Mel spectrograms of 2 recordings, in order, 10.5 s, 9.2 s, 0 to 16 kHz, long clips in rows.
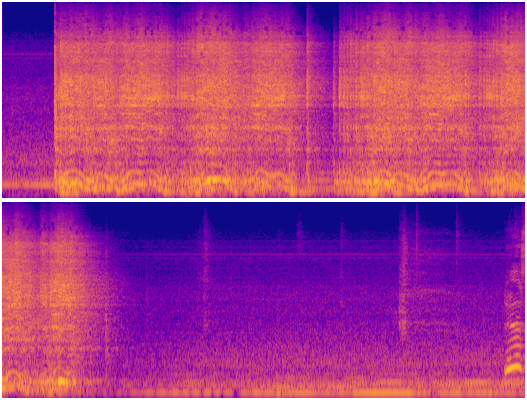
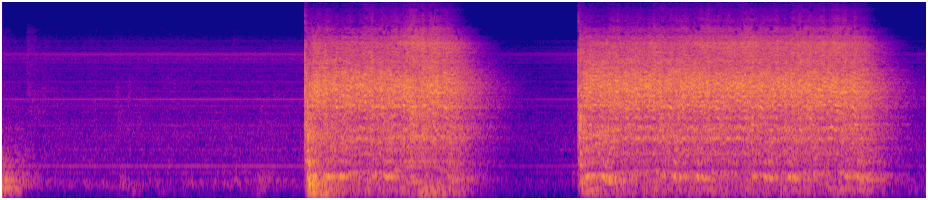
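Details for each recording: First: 1968 Mercury Cougar, first start attempt after five years of sitting: slow, labored cranking at about one and a half turns per second, never catching; the starter is dragging, and the owner suspects a stick-shift starter was fitted instead of the automatic type. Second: Neglected 1968 Mercury Cougar first start in 5 years after a washer fell out when the starter was removed: two short cranking bursts catching into a rough run, each cut off after seconds, no deep rhythmic knock; rods sound fine.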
